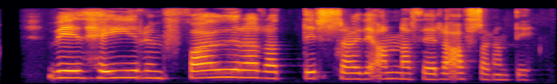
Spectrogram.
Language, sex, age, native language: Icelandic, female, 11, Icelandic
